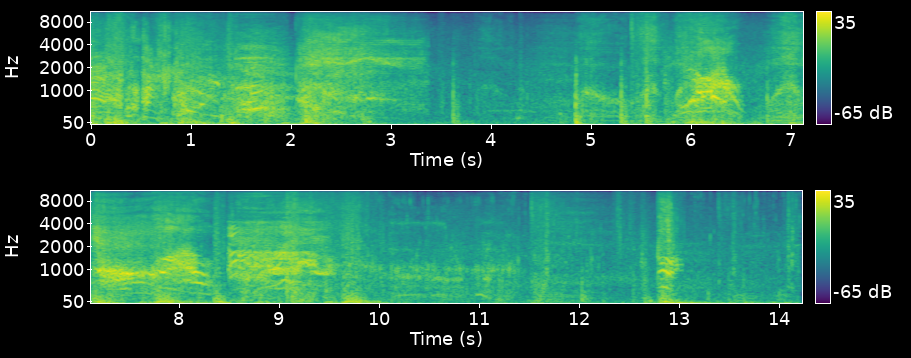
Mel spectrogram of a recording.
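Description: Heavy blows thud and squelch into flesh.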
